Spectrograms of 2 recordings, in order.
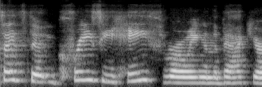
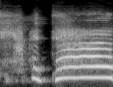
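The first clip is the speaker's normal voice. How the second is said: put-on angry yell, pitched very high, shrill; 10 semitones higher than usual. Retelling how she got angry hauling hay and yelled at her dad, imitating her yelling. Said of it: "yelling at him at one point".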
